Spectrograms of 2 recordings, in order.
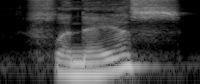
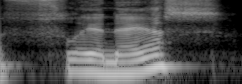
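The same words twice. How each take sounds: First: Flaneus shortened to fluh-NAY-us, questioning; second tentative pronunciation. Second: Flaneus slowly stretched as FLAY-uh-NAY-us, questioning; tentative pronunciation. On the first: Speaker lacking help with a name, retries Flaneus as fluh-nay-us. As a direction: try Flaneus in three syllables, rising at the end. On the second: Speaker lacking help with a name, tries Flaneus as flay-uh-nay-us. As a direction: sound out Flaneus in four syllables, rising at the end. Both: Shown as a demonstration. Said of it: "have Tom here to help me".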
